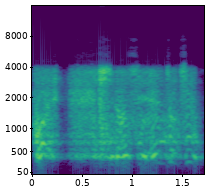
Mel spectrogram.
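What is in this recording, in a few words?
on fire mood low, speech japanese; War Thunder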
